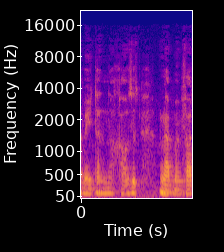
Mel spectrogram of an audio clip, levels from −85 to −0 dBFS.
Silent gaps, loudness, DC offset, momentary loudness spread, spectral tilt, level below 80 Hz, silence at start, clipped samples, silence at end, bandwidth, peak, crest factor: none; -24 LUFS; under 0.1%; 8 LU; -6 dB/octave; -48 dBFS; 0 s; under 0.1%; 0 s; 16.5 kHz; -4 dBFS; 18 dB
